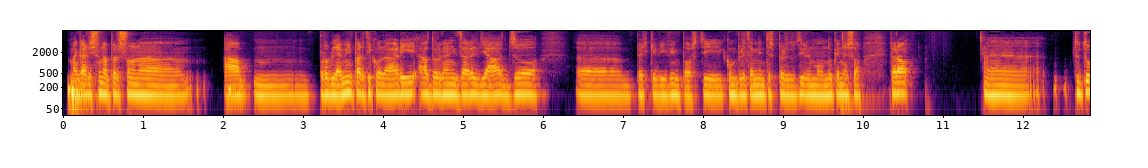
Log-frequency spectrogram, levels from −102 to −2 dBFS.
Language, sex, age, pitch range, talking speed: Italian, male, 20-39, 120-135 Hz, 120 wpm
